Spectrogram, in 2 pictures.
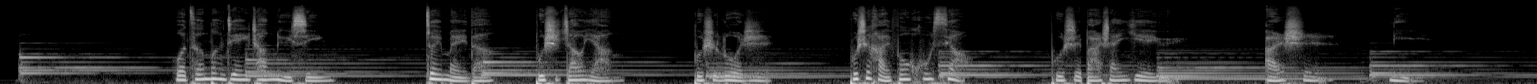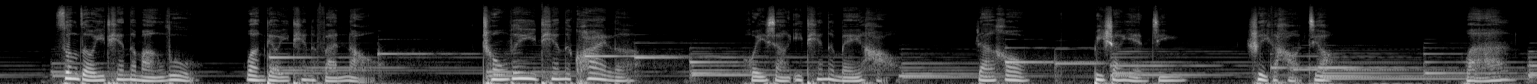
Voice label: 晚间电台

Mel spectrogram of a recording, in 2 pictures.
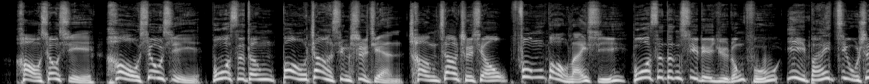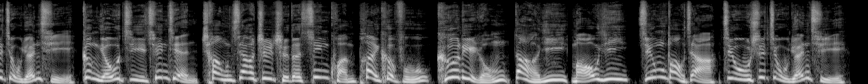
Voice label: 激情叫卖促销; 波司登

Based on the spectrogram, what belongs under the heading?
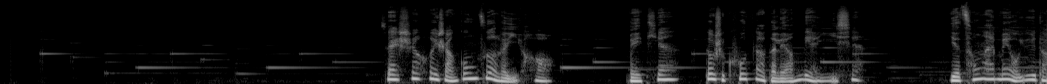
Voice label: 甜美治愈

